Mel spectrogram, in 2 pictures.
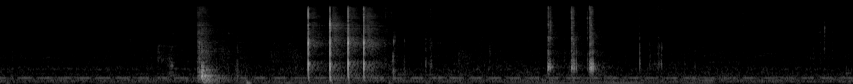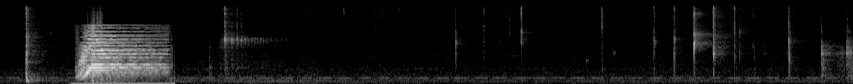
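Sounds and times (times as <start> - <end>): single tone with overtones: 9.2 - 10.3.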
